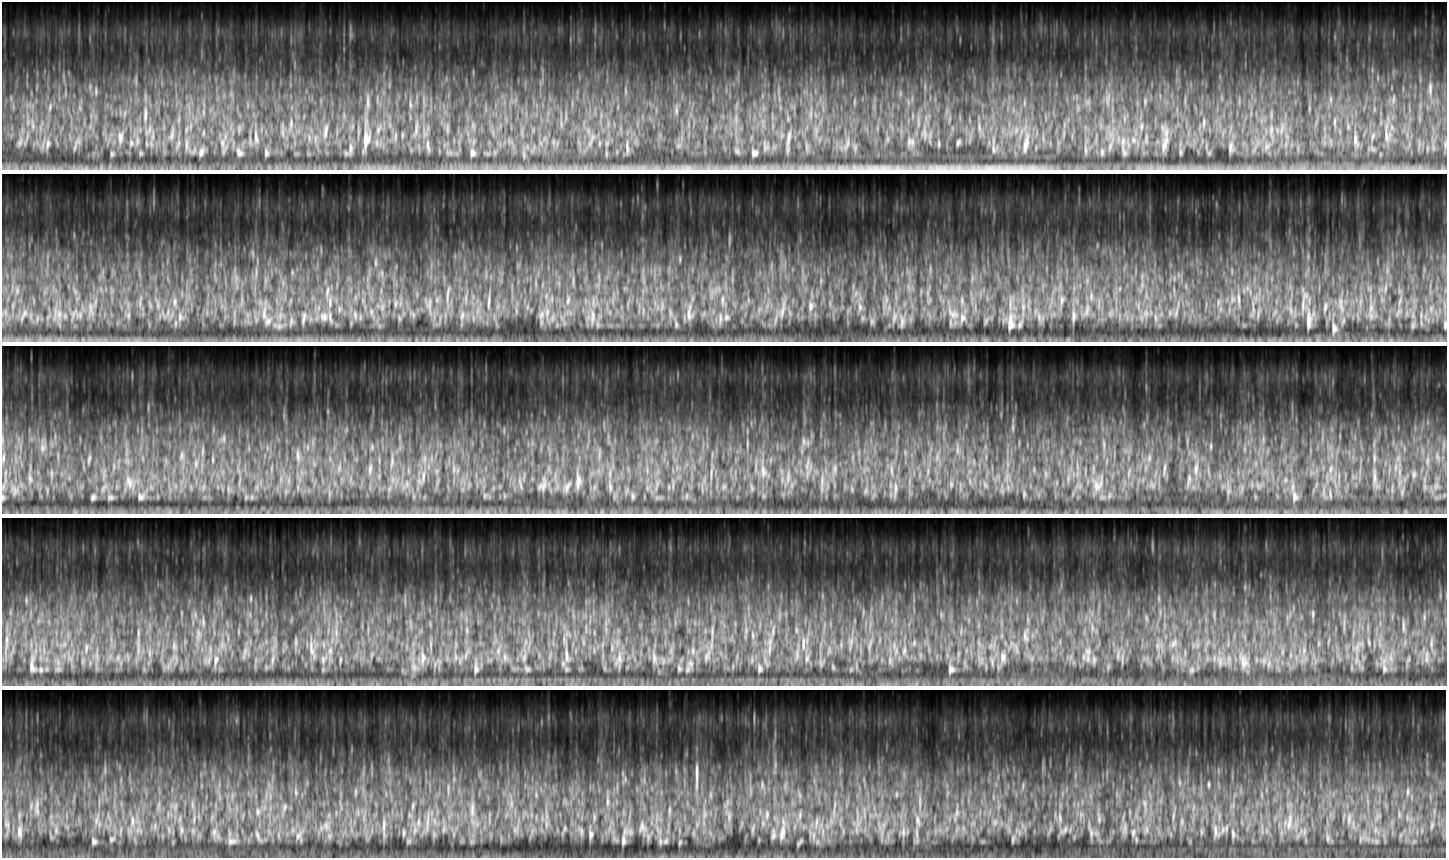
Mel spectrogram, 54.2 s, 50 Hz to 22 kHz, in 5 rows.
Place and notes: Agricultural irrigation channels
Zoom H2n MS+XY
